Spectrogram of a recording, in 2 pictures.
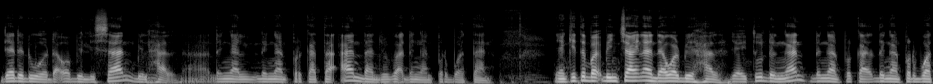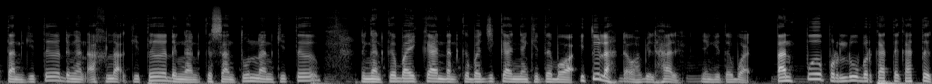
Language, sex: English, male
